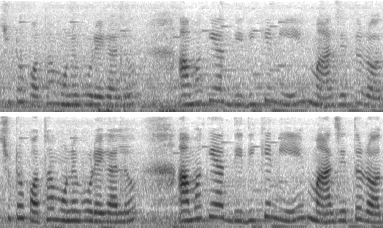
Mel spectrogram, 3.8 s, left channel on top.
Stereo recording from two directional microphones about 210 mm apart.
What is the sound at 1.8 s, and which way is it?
Speech, 50° right (ahead or behind).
